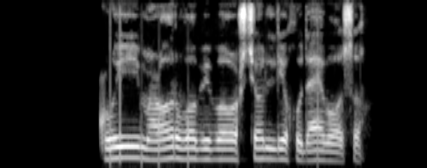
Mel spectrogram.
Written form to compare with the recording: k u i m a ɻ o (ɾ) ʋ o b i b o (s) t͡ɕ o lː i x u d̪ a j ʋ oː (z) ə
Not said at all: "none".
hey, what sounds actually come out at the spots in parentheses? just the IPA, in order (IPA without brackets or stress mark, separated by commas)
ɾ, ʂ, s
